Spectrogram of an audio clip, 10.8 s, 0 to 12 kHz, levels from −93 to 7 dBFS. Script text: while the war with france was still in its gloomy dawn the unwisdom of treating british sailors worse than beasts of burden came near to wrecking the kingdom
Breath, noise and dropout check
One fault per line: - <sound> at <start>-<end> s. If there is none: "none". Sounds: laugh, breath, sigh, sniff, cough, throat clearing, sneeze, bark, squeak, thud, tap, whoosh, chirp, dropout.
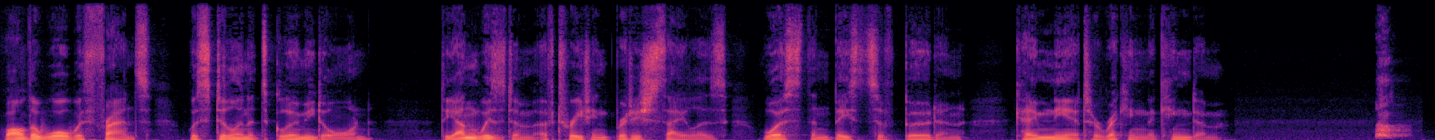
- bark at 10.3-10.6 s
